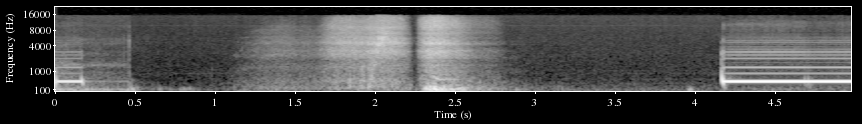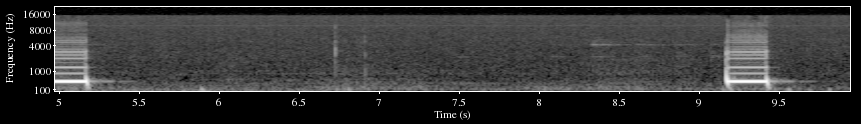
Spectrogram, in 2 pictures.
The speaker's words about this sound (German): Ich rufe sie jetzt einfach mal vom Handy an das ist dann jetzt auch der Sound, den wir da haben, weil sie weiß das ja nicht.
